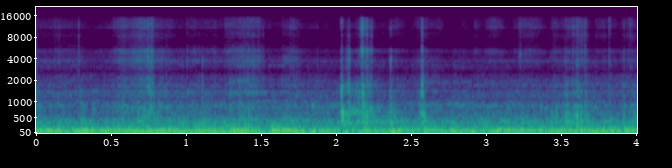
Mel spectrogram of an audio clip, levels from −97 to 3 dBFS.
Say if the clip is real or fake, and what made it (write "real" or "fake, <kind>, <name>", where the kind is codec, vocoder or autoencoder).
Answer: fake, codec, SNAC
